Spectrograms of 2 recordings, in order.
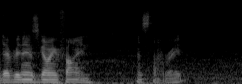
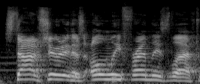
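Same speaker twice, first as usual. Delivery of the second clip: calling ceasefire; 10 semitones higher, 7 dB louder than usual. Pretend.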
